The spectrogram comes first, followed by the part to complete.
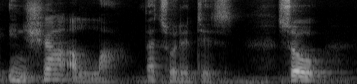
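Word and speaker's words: إن شاء الله: she means to create no one says inshi allah they say insha allah that's what it is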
